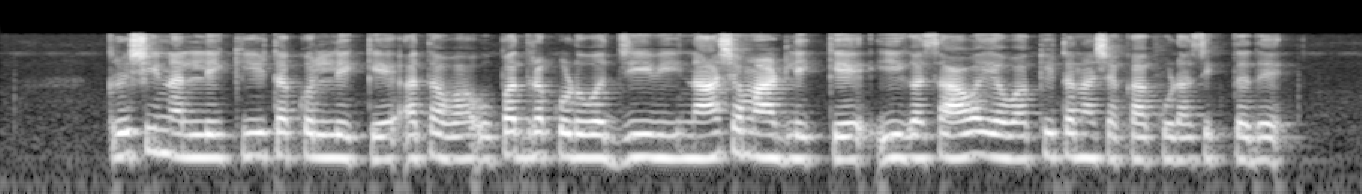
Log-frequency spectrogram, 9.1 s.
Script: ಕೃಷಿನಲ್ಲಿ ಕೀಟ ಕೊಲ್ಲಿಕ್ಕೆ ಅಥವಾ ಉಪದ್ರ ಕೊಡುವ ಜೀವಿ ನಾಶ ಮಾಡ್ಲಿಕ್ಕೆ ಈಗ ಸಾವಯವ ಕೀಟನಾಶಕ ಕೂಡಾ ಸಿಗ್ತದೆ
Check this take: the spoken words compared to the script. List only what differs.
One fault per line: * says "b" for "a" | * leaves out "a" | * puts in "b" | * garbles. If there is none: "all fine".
all fine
